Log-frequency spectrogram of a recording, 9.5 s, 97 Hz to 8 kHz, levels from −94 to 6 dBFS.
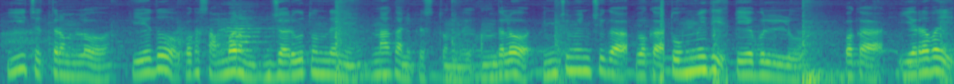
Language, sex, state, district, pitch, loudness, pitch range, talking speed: Telugu, male, Andhra Pradesh, Visakhapatnam, 160 Hz, -18 LUFS, 145-180 Hz, 120 wpm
